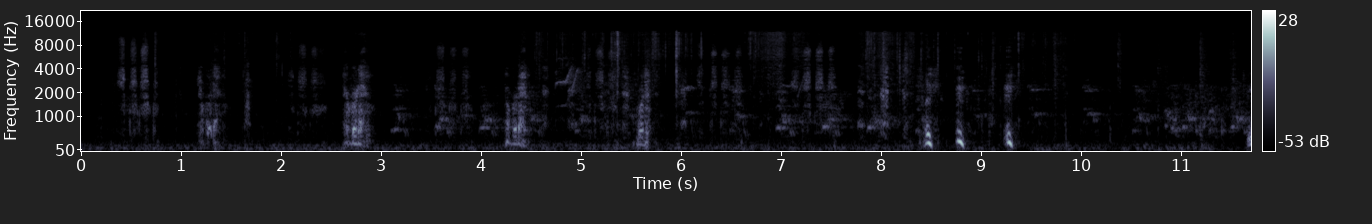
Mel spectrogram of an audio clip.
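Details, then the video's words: Fox Terrier giving a series of short, sharp barks and yips, spaced irregularly and louder toward the end, with a person talking and some panting between them. "FOX TERRIER"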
